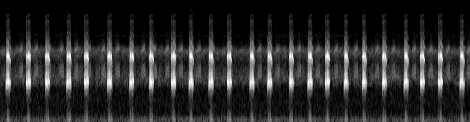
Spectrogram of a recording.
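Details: Wild Kawamura's rice frog in Kamo River rice paddies, Itoshima, Fukuoka Prefecture: rapid, regular string of roughly twenty-five short grating croaks, about two and a half per second, over a constant buzzing frog chorus behind.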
